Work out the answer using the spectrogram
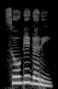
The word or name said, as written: ಸೋಗುಗಾರ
